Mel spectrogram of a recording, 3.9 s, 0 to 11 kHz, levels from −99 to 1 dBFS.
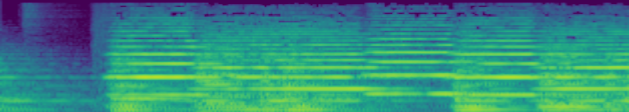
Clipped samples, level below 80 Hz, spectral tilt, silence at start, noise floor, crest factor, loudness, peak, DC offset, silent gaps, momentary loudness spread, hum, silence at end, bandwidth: under 0.1%; -34 dBFS; -5.5 dB/octave; 0 s; -37 dBFS; 14 dB; -13 LUFS; 0 dBFS; under 0.1%; none; 4 LU; none; 0 s; 9.6 kHz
